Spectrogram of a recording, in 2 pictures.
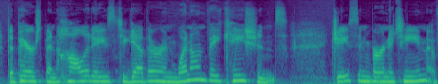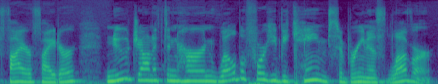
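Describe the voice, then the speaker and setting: A woman's voice: medium pitch, moderate pace, dry recording, poor audio. An American woman delivering television news reporting from the field. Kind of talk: broadcast news reporting, scripted and live. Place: outdoors on location.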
